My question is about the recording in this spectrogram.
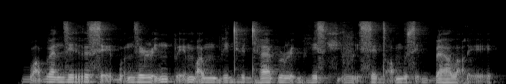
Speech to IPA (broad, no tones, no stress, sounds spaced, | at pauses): b ɑ̰ b æ n z i r ɯ s ḛ ɓ o̰ n z i ɭ ḭ m p ḛ m ɑ̰ ʊ̯ m b i dʱ y dʱ æ p y ɭ ḭ bʱ i s fʲ o̰ v ḭ s e d ɑ̰ m u s ḭ b ɓ æ lˠ ɑ̰ ɾ ḛ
